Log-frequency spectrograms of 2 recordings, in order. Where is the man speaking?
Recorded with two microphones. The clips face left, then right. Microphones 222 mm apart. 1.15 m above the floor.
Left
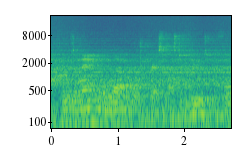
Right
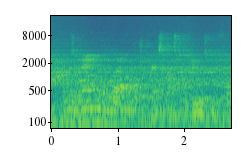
30° left (ahead or behind), 3 m.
